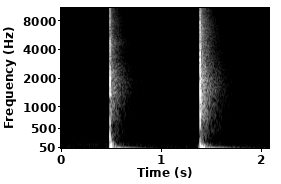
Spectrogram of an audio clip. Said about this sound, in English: Before you do, though, are you going to snap and slap it out, sir? Slap this out. Okay. Hit it.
